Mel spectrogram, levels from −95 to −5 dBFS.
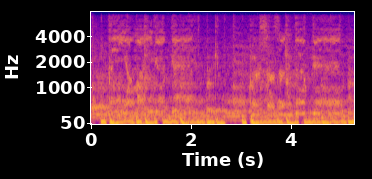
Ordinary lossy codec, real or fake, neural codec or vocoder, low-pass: Opus, 32 kbps; fake; codec, 16 kHz, 16 kbps, FunCodec, trained on Chinese and English, 50 frames a second; 7.2 kHz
